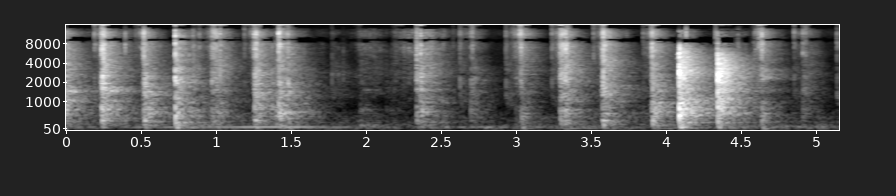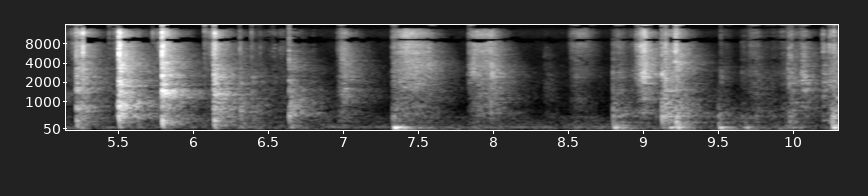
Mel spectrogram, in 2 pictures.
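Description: A deck of tarot cards being shuffled by hand: a quick, irregular run of short card snaps and slaps, about four a second, with a heavier knock about seven seconds in.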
